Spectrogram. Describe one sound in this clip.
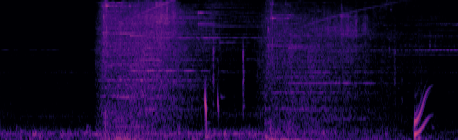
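A magical whoosh and shimmer rises from a cauldron.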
